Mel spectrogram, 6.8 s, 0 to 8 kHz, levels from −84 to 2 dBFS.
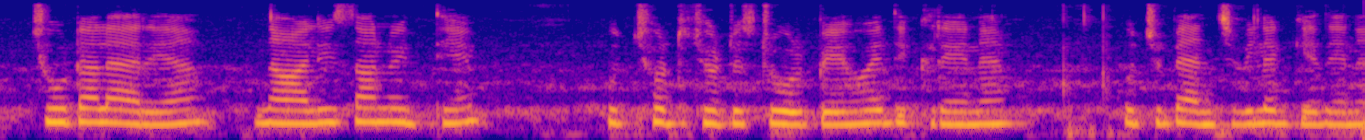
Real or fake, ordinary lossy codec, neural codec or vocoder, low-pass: real; none; none; 7.2 kHz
